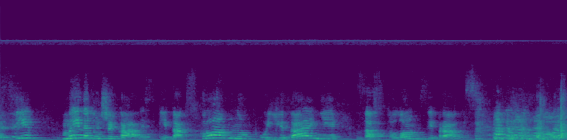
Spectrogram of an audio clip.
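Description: A woman recites with feeling nearby.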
